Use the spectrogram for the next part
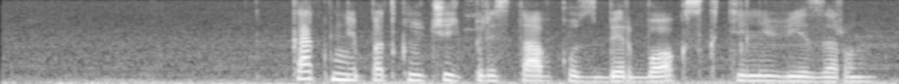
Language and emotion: Russian, neutral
